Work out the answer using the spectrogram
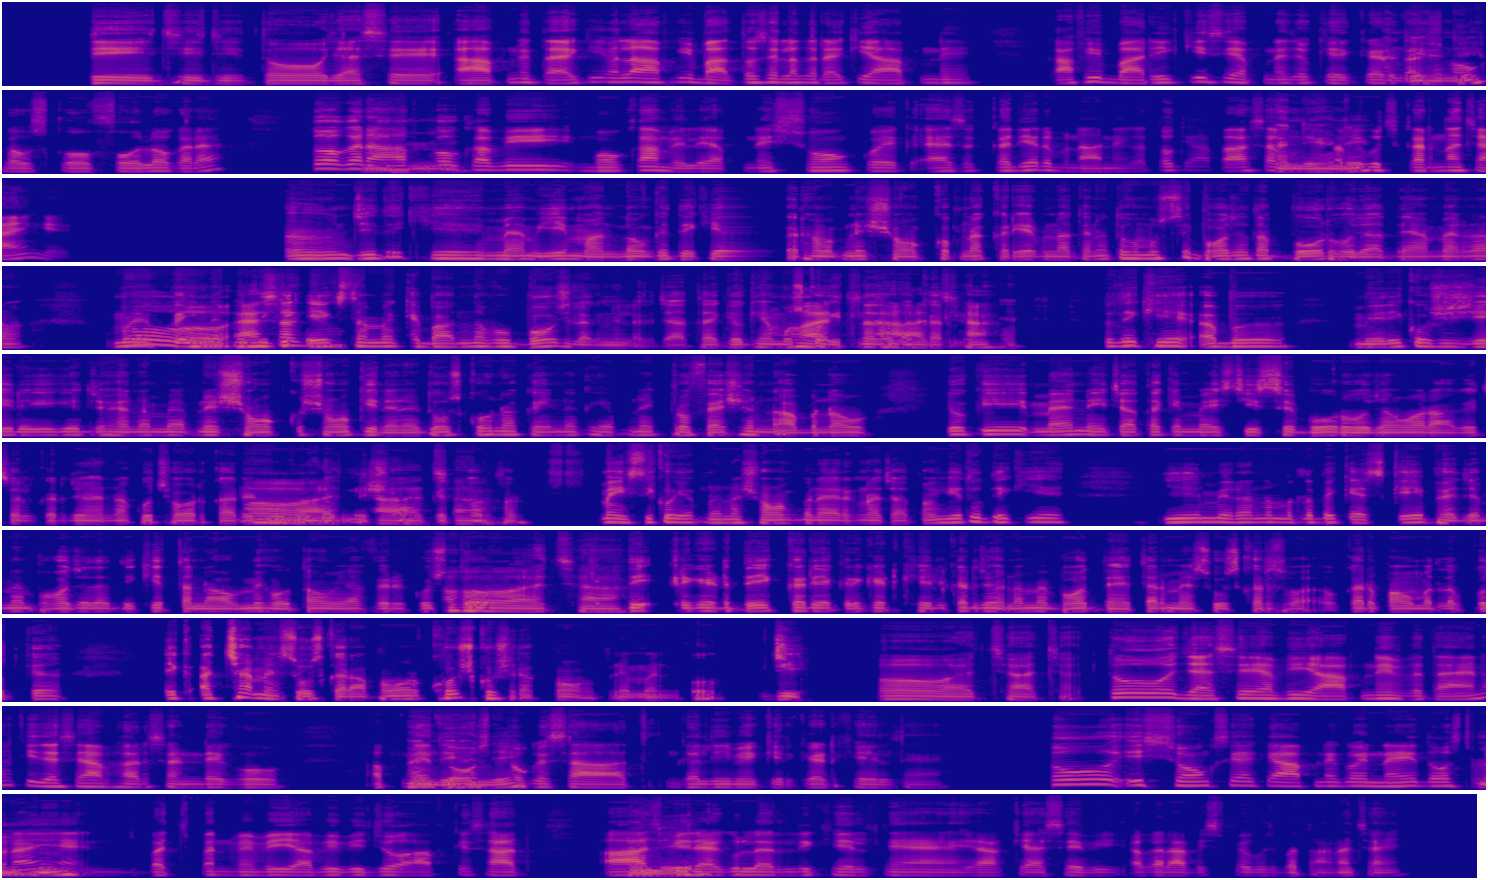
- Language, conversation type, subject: Hindi, podcast, कौन सा शौक आपको सबसे ज़्यादा सुकून देता है?
- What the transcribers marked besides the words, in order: other background noise; in English: "फ़ॉलो"; in English: "एज़ ए करियर"; in English: "करियर"; in English: "बोर"; in English: "प्रोफ़ेशन"; in English: "बोर"; in English: "एस्केप"; in English: "संडे"; in English: "रेगुलर्ली"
